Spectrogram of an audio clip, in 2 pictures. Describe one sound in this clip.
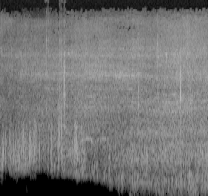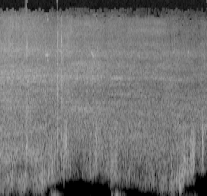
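Wind gusts blow outdoors, buffeting now and then.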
